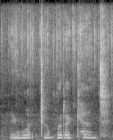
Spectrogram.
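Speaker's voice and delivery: usual speaking voice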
